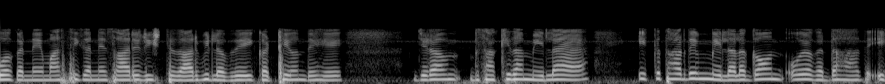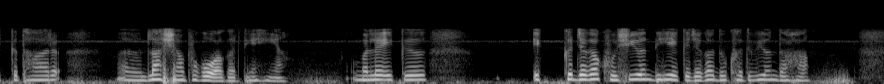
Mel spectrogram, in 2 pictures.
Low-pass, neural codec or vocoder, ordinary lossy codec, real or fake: 5.4 kHz; none; none; real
